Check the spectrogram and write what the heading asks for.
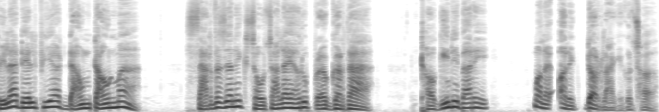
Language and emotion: Nepali, fearful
